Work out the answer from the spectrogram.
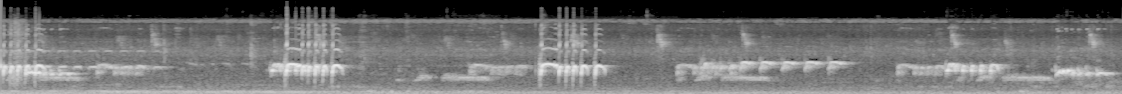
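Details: Zebra dove of local stock, in peak breeding condition, singing steadily in a very clear, natural voice; a series of rolling, stuttered coo phrases every few seconds, with intermittent sharp clicking bursts.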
